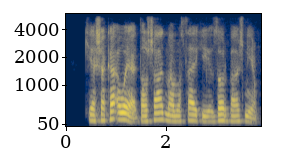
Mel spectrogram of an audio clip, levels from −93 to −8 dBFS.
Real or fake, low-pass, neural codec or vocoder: fake; 5.4 kHz; autoencoder, 48 kHz, 128 numbers a frame, DAC-VAE, trained on Japanese speech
